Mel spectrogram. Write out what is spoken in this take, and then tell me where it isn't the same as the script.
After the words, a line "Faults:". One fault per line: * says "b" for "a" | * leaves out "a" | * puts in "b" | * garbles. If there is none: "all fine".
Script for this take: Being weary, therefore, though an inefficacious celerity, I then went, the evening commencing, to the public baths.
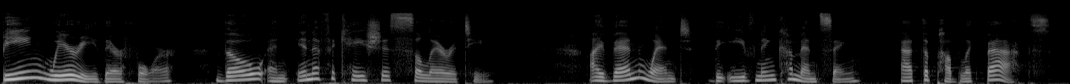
Being weary, therefore, though an inefficacious celerity, I then went, the evening commencing, at the public baths.
Faults:
* says "at" for "to"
